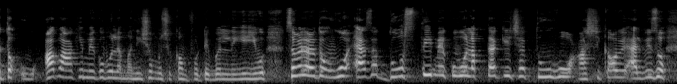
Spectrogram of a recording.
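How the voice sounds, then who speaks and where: High-pitched woman, insistent, with hissing noise. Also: fairly bright tone. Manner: emphatic, insistent, repeats herself. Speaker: reality show contestant. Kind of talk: heartfelt casual argument.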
